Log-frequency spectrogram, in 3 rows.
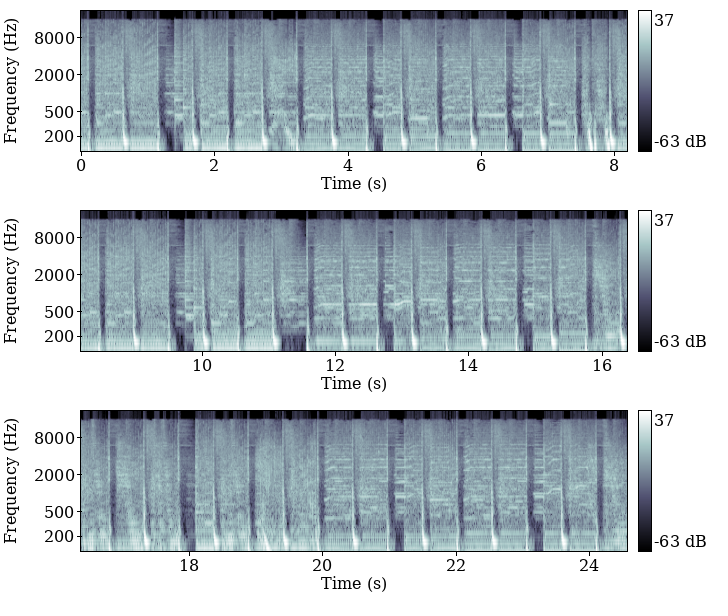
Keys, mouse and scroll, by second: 0.3 space, 1.3-4.3 drag, 8.3-9.9 scroll down 2, 9.9-10.3 scroll down 1, 10.3 click, 14.0-15.9 drag, 17.6 click, 18.2 click, 18.4-21.4 drag.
